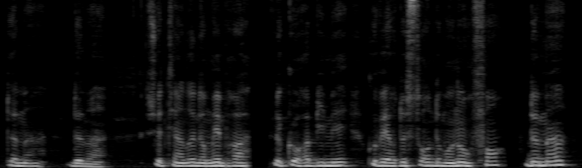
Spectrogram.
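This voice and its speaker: A man reading an audiobook voicing a desperate mother who pleads emotionally with a detective, rising high as she begs. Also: fairly even intonation, normal speed, dark tone, natural voice. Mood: pleading.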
